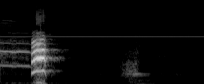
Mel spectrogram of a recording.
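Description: A man's sudden loud laugh, ending in one short explosive burst about half a second in, close on the microphone.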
